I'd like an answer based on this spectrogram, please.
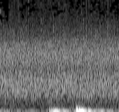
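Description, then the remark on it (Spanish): A crowd applauding the club's women's team, champions of their league for the second year running, with steady, dense clapping that fills the whole moment, fairly soft overall, with a couple of low thumps breaking through near the end. “Aplausos ahí a las féminas, sí señor.”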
